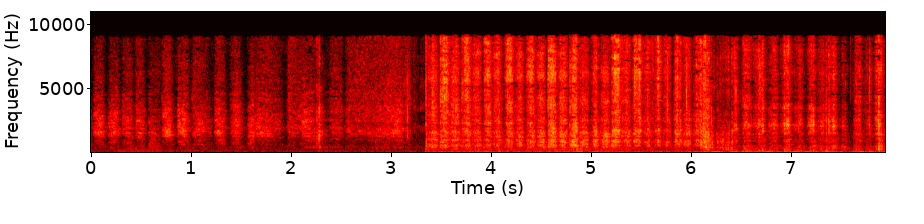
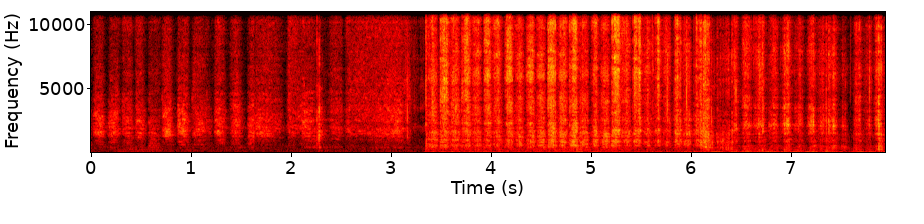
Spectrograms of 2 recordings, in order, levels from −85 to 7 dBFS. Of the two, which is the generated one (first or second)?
second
